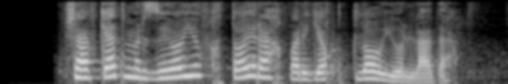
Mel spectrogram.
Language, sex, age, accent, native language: Uzbek, female, 18-24, Samarqand, Uzbek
